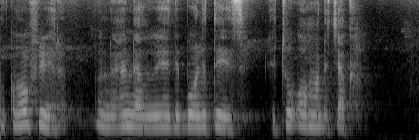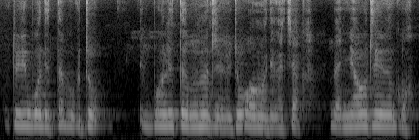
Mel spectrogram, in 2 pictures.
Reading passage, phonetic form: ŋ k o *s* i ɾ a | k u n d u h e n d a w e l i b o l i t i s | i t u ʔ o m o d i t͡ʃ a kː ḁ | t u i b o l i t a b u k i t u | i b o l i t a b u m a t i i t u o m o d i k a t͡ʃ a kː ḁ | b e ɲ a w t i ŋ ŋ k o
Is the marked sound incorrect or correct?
incorrect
